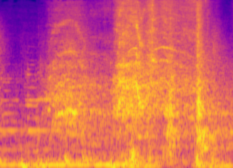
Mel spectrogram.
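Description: Electric RC buggy whining and rushing as it launches off a ramp, then a clatter as it lands near the end, over background music.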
